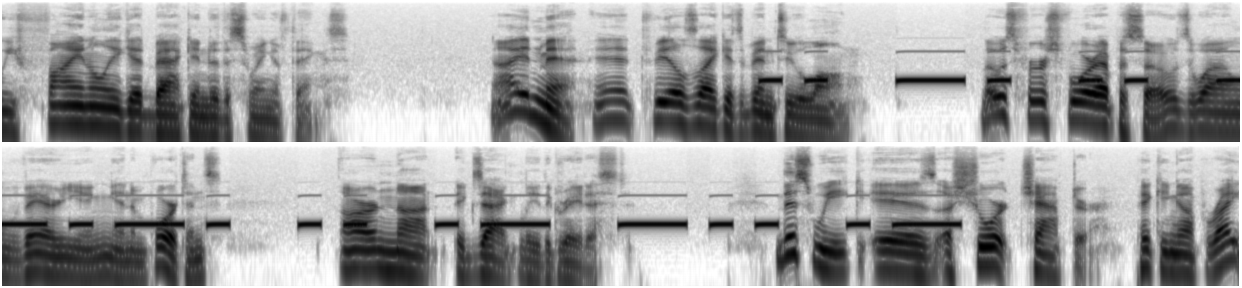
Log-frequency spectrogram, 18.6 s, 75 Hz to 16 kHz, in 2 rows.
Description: Morse code, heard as a keyed tone, machine-sent, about 7 wpm, 800 Hz, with speech in English. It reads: INICIADA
